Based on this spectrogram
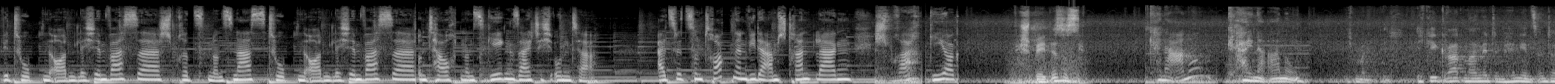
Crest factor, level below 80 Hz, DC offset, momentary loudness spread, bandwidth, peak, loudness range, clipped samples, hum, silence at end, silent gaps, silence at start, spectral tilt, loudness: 14 dB; -38 dBFS; under 0.1%; 12 LU; 17 kHz; 0 dBFS; 5 LU; under 0.1%; none; 0 s; none; 0 s; -4.5 dB/octave; -14 LUFS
